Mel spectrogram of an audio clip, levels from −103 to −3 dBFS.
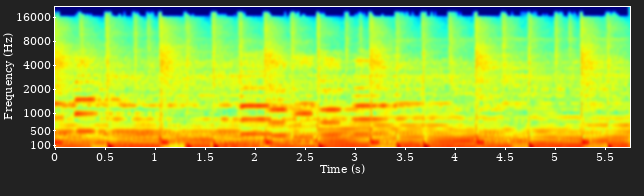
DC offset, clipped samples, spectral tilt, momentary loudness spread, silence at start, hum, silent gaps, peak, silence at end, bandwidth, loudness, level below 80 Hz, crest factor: under 0.1%; under 0.1%; -4.5 dB/octave; 3 LU; 0 s; none; none; -6 dBFS; 0 s; 18 kHz; -18 LUFS; -24 dBFS; 12 dB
